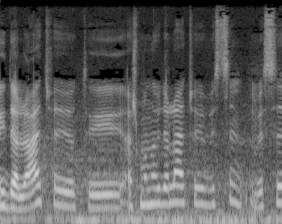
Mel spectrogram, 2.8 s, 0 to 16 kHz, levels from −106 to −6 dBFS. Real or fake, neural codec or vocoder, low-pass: real; none; 14.4 kHz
